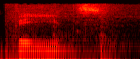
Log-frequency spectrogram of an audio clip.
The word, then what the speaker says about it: Beads: Oh, I'm sorry. I've mispronounced that. It's actually Song from Beans. No, Song from Beads.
